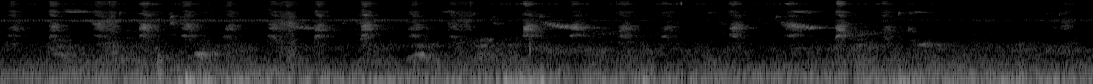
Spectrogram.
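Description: Faint outdoor ambience: a steady run of small high chirps, a few a second, with a few separate bird calls, over an uneven low rumble.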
